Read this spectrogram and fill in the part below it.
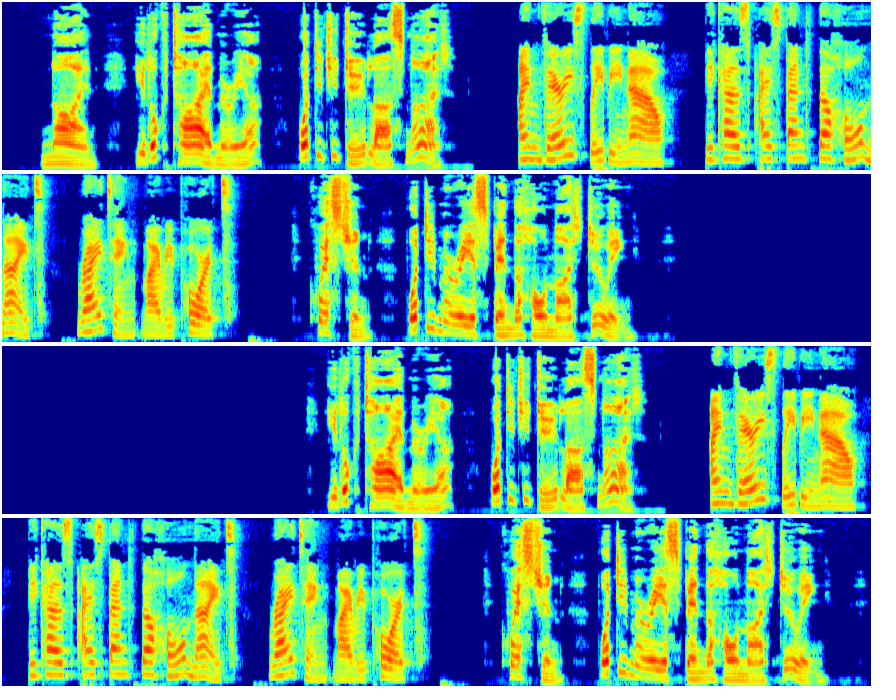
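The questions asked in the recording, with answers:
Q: What did Maria spend the whole night doing?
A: Writing her report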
